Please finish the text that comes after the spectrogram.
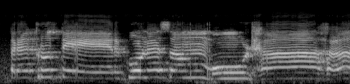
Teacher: pencil తో రాసేసుకోండి పైన ప్రకృతేర్ గుణ సమ్మూఢ మ కింద మత్తు ఉంది సమ్మూఢ లో డ కి మహాప్రాణం కూడా ఉంది గమనించండి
